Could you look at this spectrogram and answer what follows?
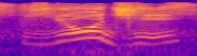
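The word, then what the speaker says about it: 四時: So please remember that 4 and 7 is 4時 and 7時 and not 7時 or 7時. Please, this is not to be used for time.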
